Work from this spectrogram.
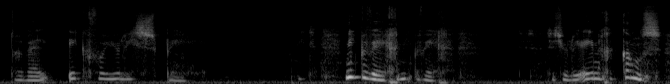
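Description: High-voiced, haunted, fragile wife. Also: female voice, husky, full character voice. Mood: hushed, eerie. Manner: stammering, breathless, whispery, anxious. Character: fragile, haunted, delusional wife obsessed with a statuette. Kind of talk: radio play acting.

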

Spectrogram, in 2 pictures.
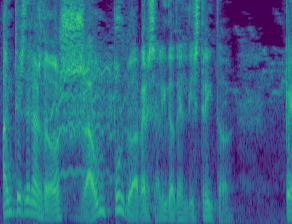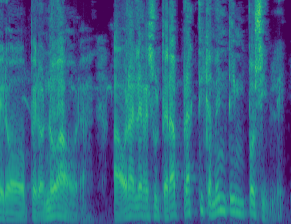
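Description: An actor playing a dutiful, slightly hesitant police chief in a Spanish radio drama, deferential and businesslike, with a Castilian accent. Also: male voice, low voice, huge pitch swings, moderate pace, slight background noise, heavily acted. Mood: businesslike, reporting.

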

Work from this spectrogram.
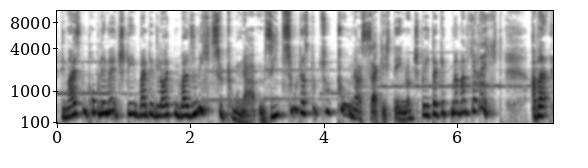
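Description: An actress playing a self-righteous, gossipy neighbour in a radio drama, chatty and emphatically self-justifying. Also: female voice, mid-range voice, gravelly, darkish tone. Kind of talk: German radio drama acting.

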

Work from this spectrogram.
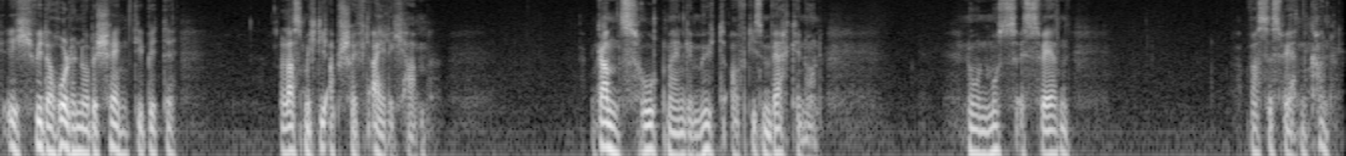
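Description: A brooding poet in a classical verse radio play. His voice is low and husky, recorded close and dry. He declaims with fervour, restless and melancholy, as if driven by his work. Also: measured pace, long pauses, dry recording. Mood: earnest, restless. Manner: declaimed, fervent stage diction.

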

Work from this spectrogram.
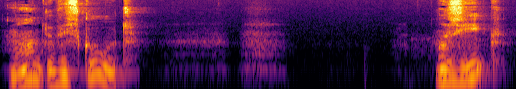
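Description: An actress playing a nervous, shaken woman accomplice in a German radio crime drama, given to breathy exclamations. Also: low voice, expressive, very slow, mellow, heavily acted. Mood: conspiratorial, dry.

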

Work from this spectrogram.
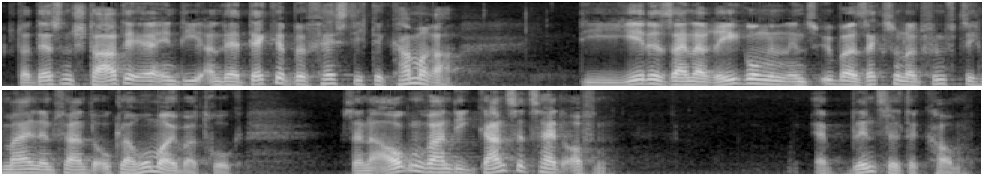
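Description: An actor playing a grave, sober male eyewitness who gives halting, detailed testimony in a radio play. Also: mid-range voice, animated, natural voice. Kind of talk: radio play monologue styled as witness testimony.

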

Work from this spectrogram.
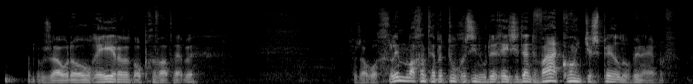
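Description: An actor playing a harried, indignant middle-aged colonial resident in a radio drama, exasperated and sarcastic. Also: male voice, on the low side, animated, a little fast, slightly rough.

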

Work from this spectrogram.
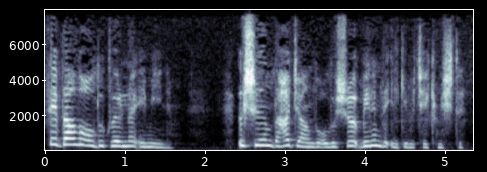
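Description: A woman playing a curious, romantic visitor in a radio play, with expressive, dreamy, theatrical phrasing. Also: high-pitched, moderate pace, muffled recording. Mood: enchanted, dreamy. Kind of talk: Turkish radio theatre acting.

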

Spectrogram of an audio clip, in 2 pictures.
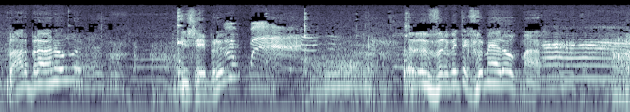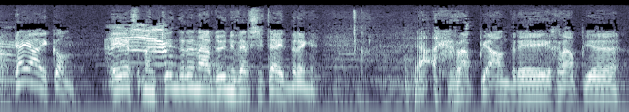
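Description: A man's voice: fairly high pitch, lively intonation, a little slow, pauses often, loud music behind the voice. A man playing a brusque, wry police commissioner and doting father in a Flemish TV drama, colloquial and impatient. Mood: brisk, joking. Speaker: actor in a TV police series. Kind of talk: naturalistic TV drama dialogue.

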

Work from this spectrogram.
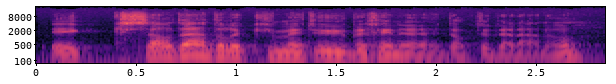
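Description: An actor playing a stern, insistent police officer in a radio play, questioning formally and with authority. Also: male voice, medium pitch, lively intonation, brisk, natural voice. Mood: probing. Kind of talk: Dutch radio play acting.

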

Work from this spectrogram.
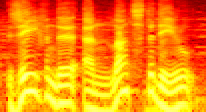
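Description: A man's voice: medium pitch, big pitch swings, drawn-out words. A male announcer solemnly reading scripted titles for a radio drama. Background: loud music.

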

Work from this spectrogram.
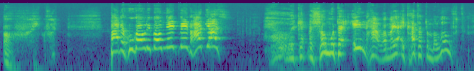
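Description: An actor playing a crotchety, mocking old Amsterdam father in a comic radio play, gravelly, muddled, stammering and repeating himself. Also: high voice, very animated, a little fast, pushed and bright, full character voice. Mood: exploding. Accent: Amsterdam Dutch. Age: older. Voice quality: raspy, gravelly.

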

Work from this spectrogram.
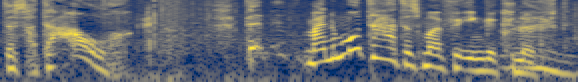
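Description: An actor in a radio crime drama playing a smug, menacing crime boss who acts cheerfully polite and chatty. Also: male voice, high-pitched, wildly swooping pitch, moderate pace, heavily acted. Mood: sly, probing. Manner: theatrical, mock-friendly, chatty. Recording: loud music under the voice.

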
